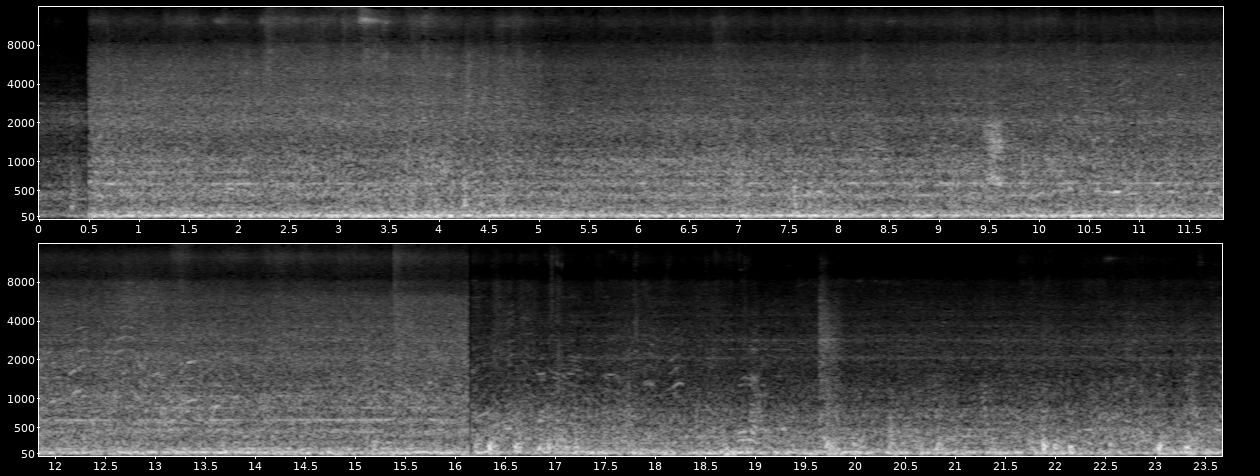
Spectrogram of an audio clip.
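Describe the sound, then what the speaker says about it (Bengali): A passenger train crosses the bridge over the Mayurakshi river, its riverbed dried out, with a steady, loud rumble and rhythmic wheel clatter running throughout and no let-up across the whole span. "আর ট্রেনটা এখন ওই ময়ূরাক্ষী নদী পেরিয়ে যাচ্ছে"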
